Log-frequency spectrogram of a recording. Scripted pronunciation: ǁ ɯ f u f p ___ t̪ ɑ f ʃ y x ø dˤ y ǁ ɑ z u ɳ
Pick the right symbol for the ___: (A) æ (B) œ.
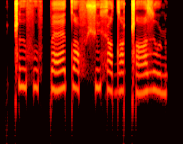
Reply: A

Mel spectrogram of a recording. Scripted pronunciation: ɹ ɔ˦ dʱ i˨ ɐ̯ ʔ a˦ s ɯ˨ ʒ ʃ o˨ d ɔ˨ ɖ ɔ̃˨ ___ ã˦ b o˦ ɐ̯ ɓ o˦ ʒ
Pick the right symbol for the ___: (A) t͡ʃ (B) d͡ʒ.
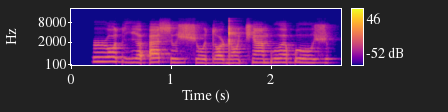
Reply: A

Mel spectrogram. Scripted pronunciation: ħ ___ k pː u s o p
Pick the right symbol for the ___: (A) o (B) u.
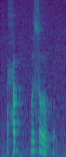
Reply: A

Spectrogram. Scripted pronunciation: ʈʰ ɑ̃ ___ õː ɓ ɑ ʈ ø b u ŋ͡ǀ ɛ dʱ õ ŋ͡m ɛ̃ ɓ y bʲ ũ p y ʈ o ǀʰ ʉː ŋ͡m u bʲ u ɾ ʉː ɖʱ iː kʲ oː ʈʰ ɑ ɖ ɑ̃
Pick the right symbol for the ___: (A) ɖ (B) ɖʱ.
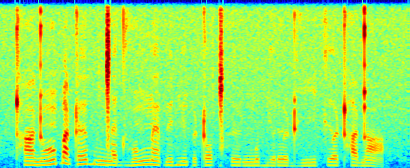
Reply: A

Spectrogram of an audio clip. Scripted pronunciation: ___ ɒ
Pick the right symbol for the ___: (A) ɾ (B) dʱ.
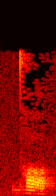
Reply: B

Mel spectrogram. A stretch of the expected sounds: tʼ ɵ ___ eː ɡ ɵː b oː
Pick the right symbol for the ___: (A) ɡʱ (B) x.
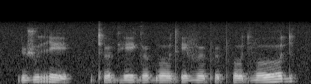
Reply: A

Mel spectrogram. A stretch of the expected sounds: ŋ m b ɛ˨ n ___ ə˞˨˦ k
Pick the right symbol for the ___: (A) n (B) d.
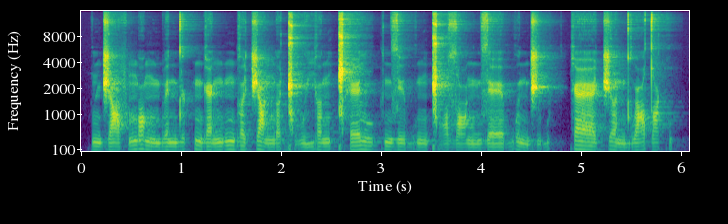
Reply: B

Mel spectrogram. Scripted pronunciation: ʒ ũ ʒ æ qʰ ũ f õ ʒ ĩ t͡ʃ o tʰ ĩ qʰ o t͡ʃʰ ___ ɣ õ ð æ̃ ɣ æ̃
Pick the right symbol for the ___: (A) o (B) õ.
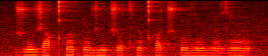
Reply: B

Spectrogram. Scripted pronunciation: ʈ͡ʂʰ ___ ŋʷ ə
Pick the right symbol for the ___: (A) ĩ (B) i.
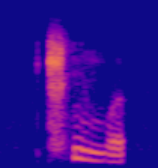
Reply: A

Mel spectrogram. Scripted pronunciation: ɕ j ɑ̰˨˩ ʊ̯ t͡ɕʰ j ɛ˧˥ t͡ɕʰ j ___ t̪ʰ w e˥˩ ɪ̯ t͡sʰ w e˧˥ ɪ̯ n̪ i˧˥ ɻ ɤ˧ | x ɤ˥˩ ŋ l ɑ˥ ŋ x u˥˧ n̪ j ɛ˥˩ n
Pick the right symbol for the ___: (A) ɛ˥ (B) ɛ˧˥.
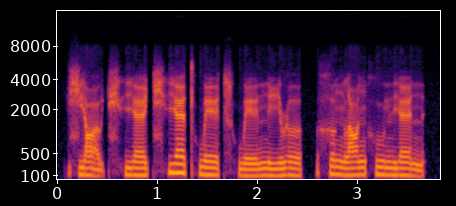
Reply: A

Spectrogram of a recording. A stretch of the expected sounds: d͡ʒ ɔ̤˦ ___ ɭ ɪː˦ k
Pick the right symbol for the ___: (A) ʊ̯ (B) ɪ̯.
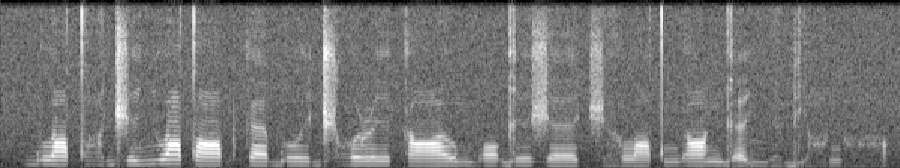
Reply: A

